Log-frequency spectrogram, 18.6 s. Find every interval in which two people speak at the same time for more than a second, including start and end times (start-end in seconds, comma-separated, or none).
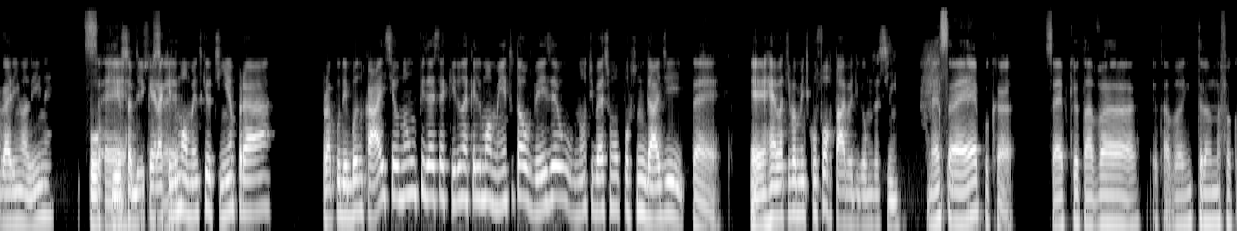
1.3-2.8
